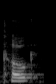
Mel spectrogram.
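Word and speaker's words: Koch: Heckler and coke or Heckler and Cotch, however the hell you want to pronounce it. I say cotch. Everyone says cotch.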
